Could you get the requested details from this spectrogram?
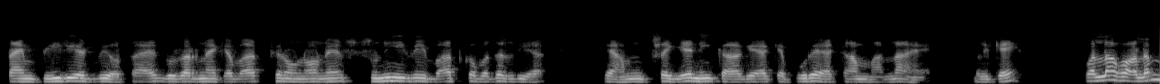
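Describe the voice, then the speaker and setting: A man giving a religious lecture, speaking slowly and pausing often to search for words. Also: medium pitch. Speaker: Quran lecturer. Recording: tinny phone-like recording.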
